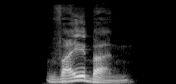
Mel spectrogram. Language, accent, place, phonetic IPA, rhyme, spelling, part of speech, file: German, Germany, Berlin, [ˈvaɪ̯bɐn], -aɪ̯bɐn, Weibern, noun, De-Weibern.ogg
- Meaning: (proper noun) 1. a municipality of Upper Austria, Austria 2. a municipality of Rhineland-Palatinate, Germany; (noun) dative plural of Weib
